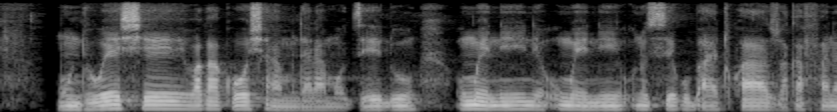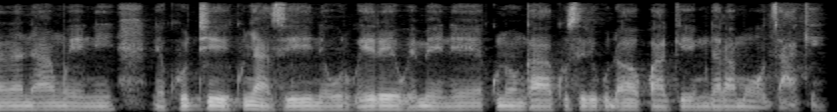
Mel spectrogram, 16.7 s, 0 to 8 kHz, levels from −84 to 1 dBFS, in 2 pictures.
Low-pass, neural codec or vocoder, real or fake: 7.2 kHz; none; real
